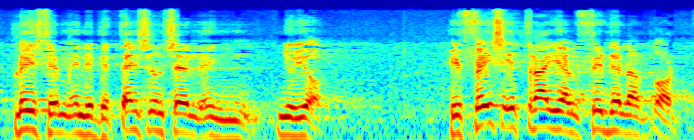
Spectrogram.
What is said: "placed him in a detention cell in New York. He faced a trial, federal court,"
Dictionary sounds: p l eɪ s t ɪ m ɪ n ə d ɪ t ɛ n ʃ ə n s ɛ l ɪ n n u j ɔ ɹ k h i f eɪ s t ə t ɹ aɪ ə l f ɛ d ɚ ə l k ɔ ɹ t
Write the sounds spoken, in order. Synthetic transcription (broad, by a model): p l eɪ s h ɪ m ɪ n ə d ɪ t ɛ n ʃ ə n s ɛ l ɪ n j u j ɔ ɹ k h i f eɪ s ə t ɹ aɪ ə l f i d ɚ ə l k ɔ ɹ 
